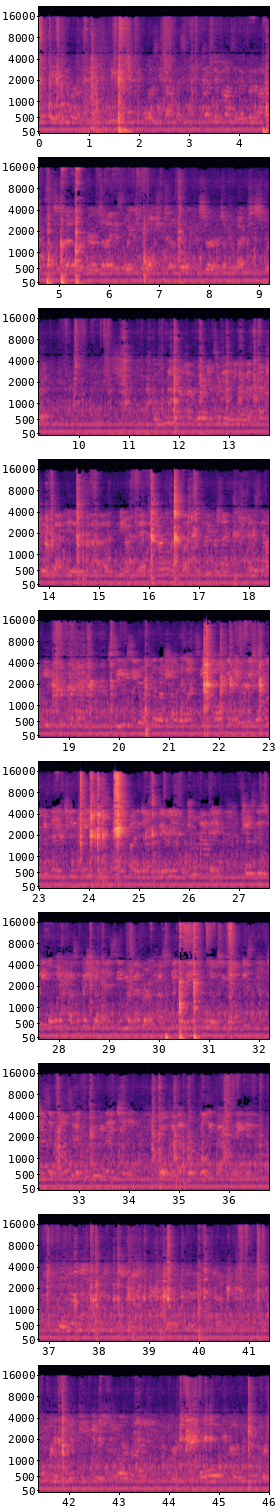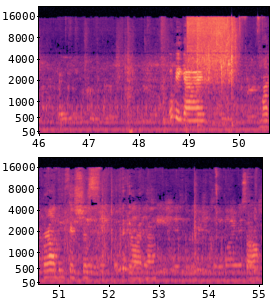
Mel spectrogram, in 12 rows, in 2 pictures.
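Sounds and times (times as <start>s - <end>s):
steady hum: 0.0s - 55.0s
pots and utensils clattering: 36.9s - 46.6s.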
